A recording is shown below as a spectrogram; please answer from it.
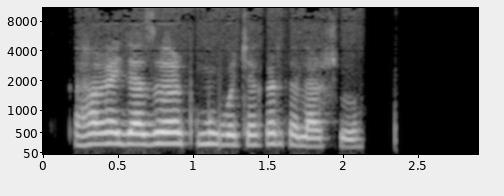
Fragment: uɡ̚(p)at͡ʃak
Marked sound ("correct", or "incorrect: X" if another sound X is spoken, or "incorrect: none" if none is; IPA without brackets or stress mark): incorrect: b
